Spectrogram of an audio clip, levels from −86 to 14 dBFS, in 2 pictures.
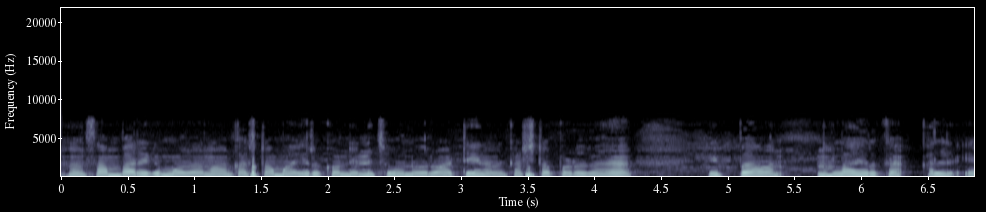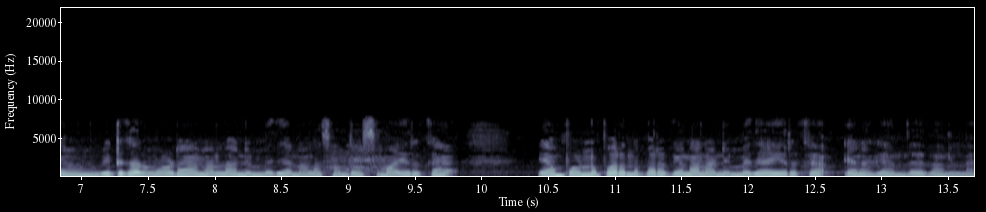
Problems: background sounds at intervals, background conversations at intervals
